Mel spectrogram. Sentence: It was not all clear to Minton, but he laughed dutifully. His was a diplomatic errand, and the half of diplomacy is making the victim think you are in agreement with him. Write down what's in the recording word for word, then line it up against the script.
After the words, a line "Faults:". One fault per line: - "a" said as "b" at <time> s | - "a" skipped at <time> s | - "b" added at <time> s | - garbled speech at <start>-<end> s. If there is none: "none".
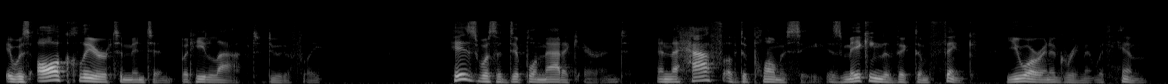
It was all clear to Minton, but he laughed dutifully. His was a diplomatic errand, and the half of diplomacy is making the victim think you are in agreement with him.
Faults:
- "not" skipped at 0.3 s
